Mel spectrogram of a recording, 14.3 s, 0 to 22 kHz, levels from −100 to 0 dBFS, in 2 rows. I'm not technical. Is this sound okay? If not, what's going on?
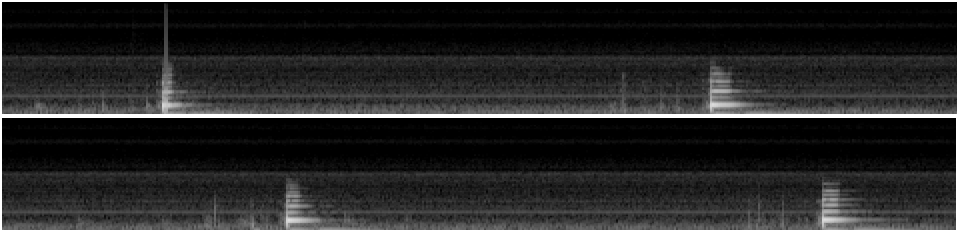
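No. There is a gap at a join of encoded pieces at about 1.22 s: the music drops out for roughly 12 milliseconds and then carries on exactly where it stopped. The music appears to have been saved in separate pieces and glued together untidily. Each saving step adds a sliver of silence at its start and pads its end, and both were left in, so you hear a tiny hole with softened edges.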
